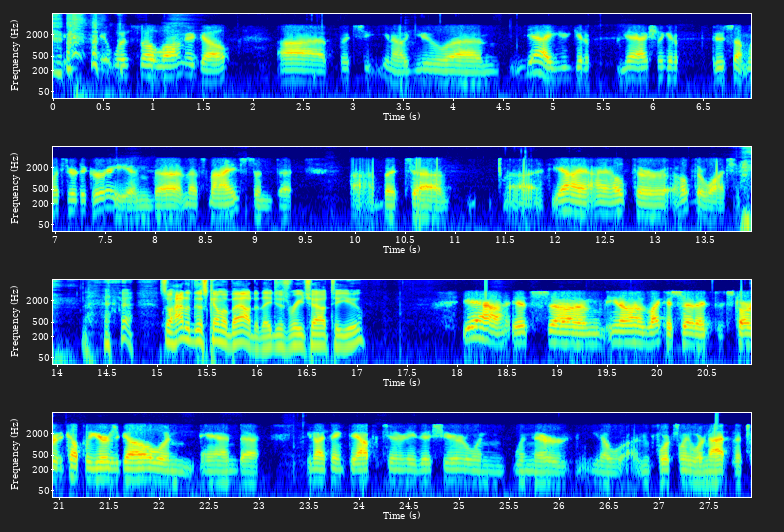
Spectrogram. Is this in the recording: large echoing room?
no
